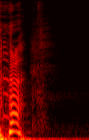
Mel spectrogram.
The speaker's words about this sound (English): Got that on the podcast, though. A nice little slurp.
